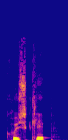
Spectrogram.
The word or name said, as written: krydsklip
